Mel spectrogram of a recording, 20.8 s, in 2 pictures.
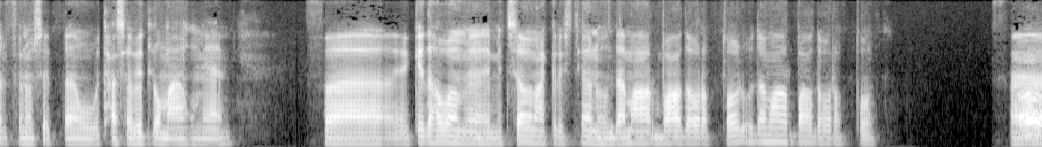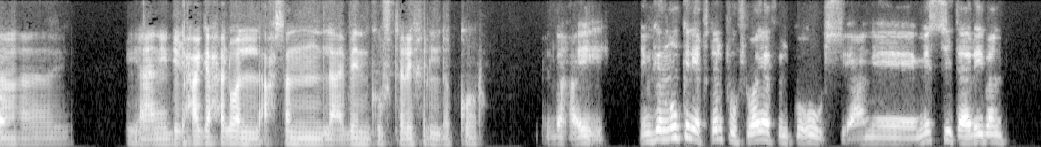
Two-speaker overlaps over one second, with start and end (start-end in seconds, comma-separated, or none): none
